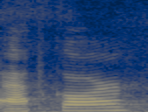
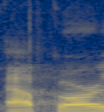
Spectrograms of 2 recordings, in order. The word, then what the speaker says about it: Apgar: what they do so am I saying it right the Apgar so that yes so Apgar is done basically instantaneously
